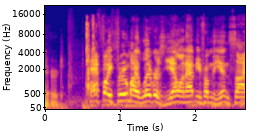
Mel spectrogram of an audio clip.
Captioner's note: button clicking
